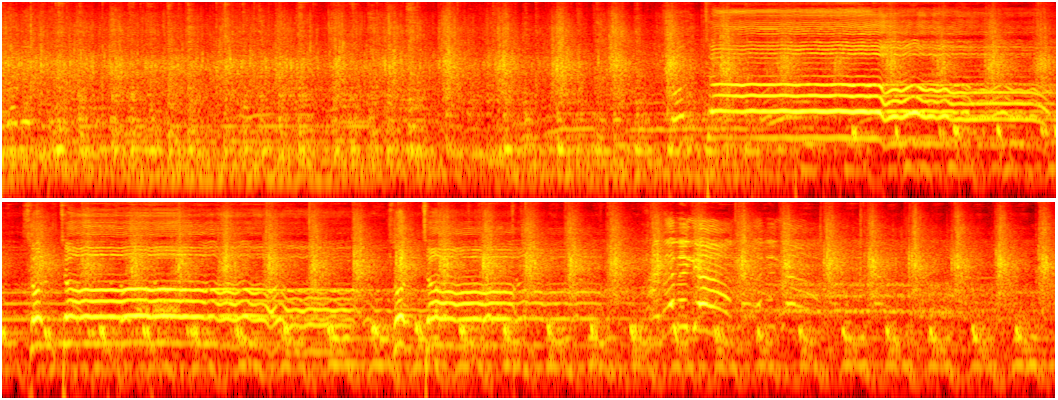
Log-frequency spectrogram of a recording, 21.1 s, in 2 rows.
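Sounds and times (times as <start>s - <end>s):
music: 0.0s - 21.0s
rhythmic hand clapping at a religious gathering devoted to Imam Reza: 0.0s - 21.0s
voices: 6.2s - 21.0s.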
